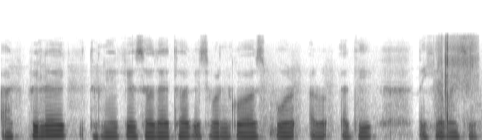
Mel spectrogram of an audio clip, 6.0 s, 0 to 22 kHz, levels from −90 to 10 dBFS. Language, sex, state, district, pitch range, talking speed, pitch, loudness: Assamese, male, Assam, Sonitpur, 120-135 Hz, 100 wpm, 125 Hz, -21 LUFS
